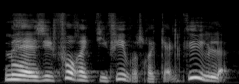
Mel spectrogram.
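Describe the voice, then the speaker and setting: A ferocious pirate, arrogant and mocking, speaks with slow, cold menace , as a woman reads him. His tone rises and falls in a lively way, full of contempt. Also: medium pitch. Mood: sneering.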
